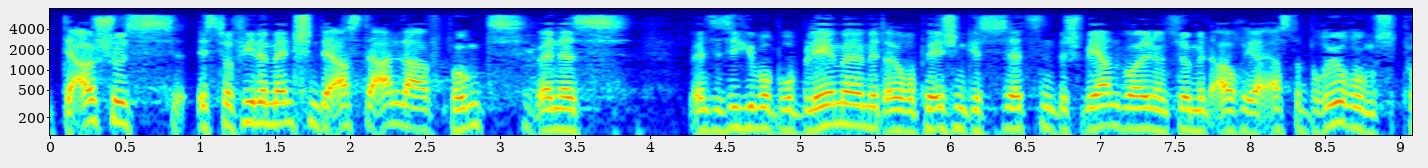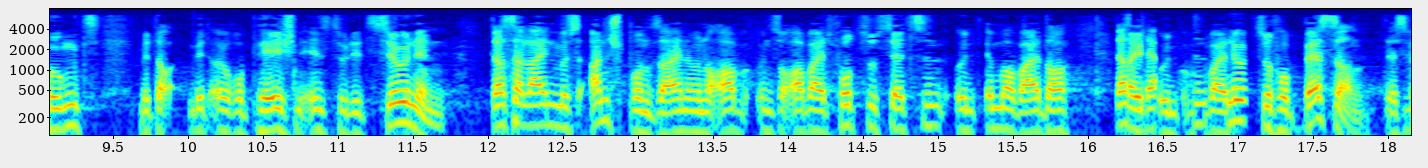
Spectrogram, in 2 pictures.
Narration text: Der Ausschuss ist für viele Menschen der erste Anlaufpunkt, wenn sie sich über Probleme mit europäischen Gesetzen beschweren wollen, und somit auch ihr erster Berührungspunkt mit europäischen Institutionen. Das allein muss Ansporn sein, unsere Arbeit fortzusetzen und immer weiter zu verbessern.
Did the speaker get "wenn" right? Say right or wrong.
right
